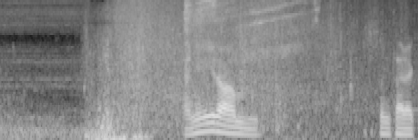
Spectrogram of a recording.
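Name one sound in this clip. Water splashes as a swimmer breaks the surface.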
